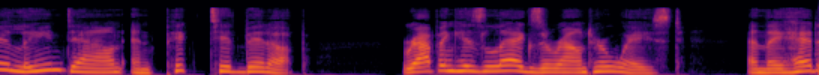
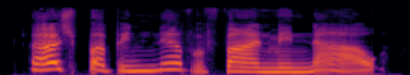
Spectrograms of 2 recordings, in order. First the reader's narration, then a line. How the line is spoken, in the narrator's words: Tidbit wailed miserably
